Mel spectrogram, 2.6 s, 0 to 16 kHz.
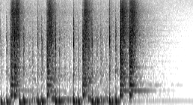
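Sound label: around tom, drums; Sampleheads; New York City Drumworks VOL-1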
